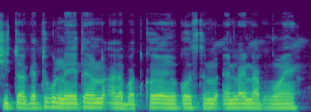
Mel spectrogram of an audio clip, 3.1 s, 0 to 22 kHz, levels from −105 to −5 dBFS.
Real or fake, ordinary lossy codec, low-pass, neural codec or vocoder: real; none; 14.4 kHz; none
